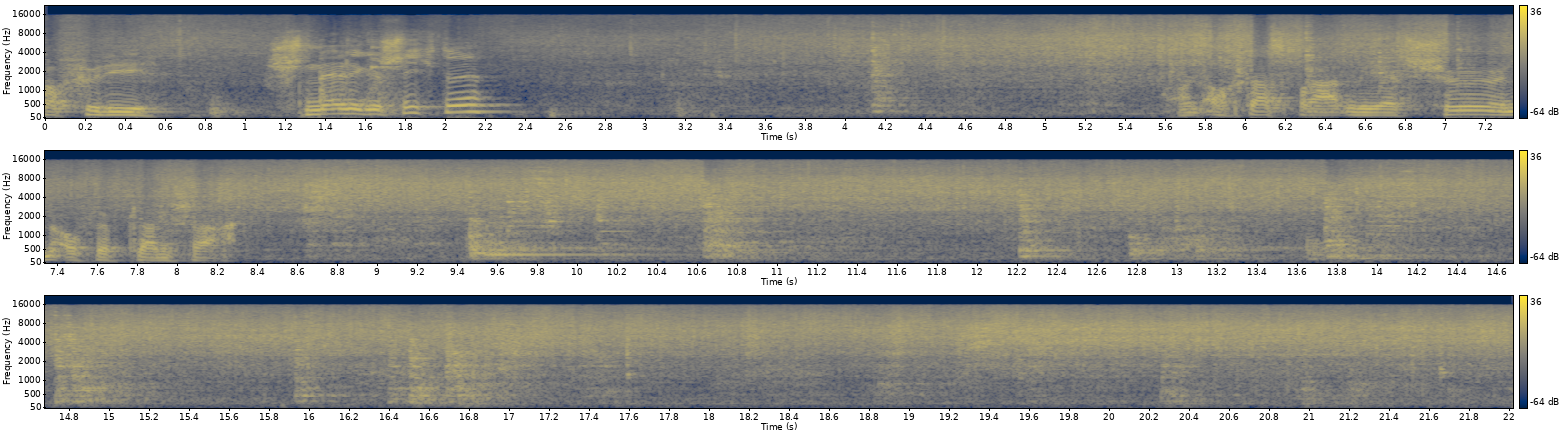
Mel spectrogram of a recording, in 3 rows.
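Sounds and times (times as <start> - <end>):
food sizzling on hot plate: 0.0 - 22.0
spatula scraping hot plate: 8.6 - 11.1.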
